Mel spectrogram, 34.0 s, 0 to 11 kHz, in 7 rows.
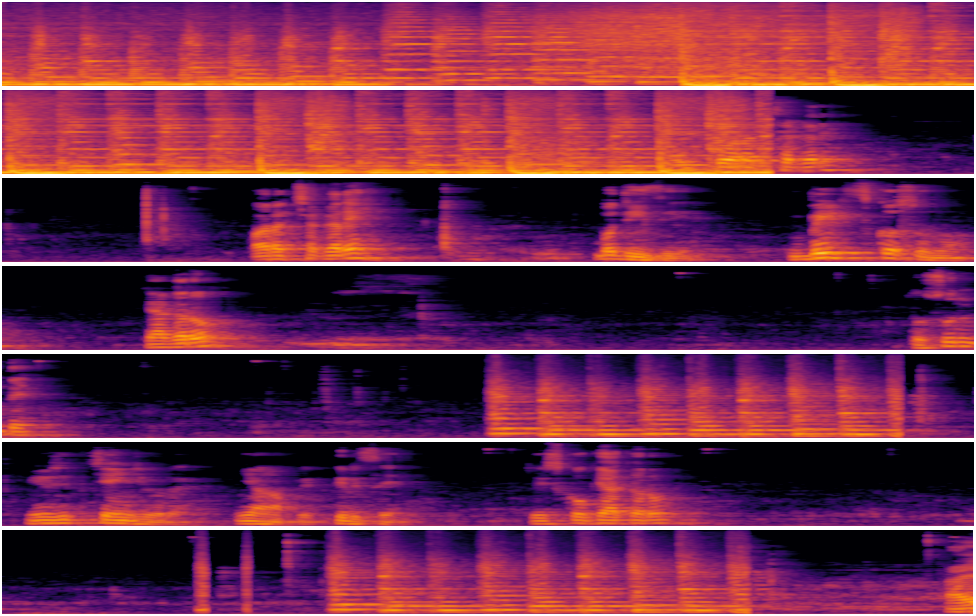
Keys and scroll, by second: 8.6 space, 10.4 `, 21.0 space, 23.8 space, 30.5 space, 32.8 space.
